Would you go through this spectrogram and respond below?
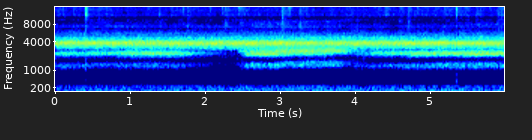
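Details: A mass of frogs calling in the rain forms a seamless ringing chorus, one voice dropping in pitch midway, set against a soft, steady patter of rain.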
